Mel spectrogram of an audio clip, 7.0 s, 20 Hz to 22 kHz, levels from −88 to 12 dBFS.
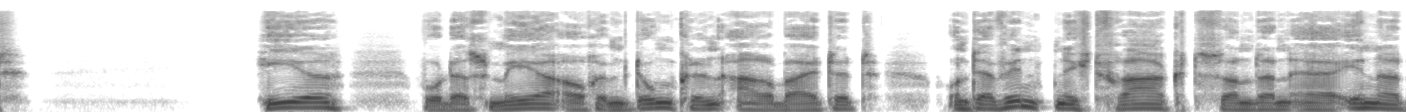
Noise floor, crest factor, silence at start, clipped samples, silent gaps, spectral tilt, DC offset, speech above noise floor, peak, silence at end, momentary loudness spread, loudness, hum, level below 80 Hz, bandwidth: -73 dBFS; 16 dB; 0 s; under 0.1%; 1.00-1.25 s; -5.5 dB/octave; under 0.1%; 51 dB; -8 dBFS; 0 s; 7 LU; -22 LUFS; none; -46 dBFS; 15.5 kHz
